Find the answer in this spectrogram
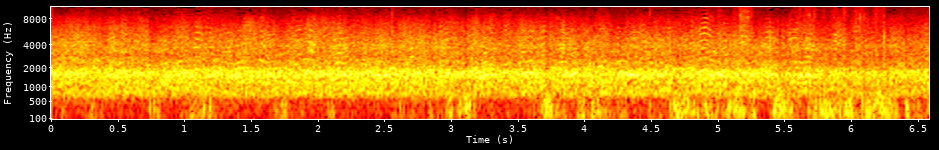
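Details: Snow geese massed at Middle Creek Wildlife Refuge, Pennsylvania, 1 March 2021: a loud, unbroken wall of high nasal honking from many birds, with frequent low thumps and rumbles, probably wind, underneath.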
